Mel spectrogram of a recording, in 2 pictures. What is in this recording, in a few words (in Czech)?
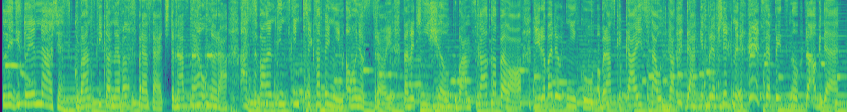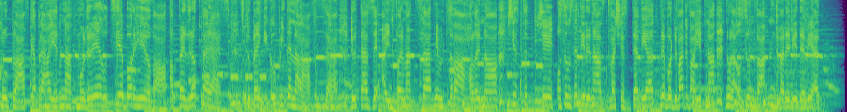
rozhlasovy spot noche cubana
